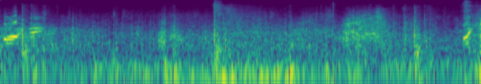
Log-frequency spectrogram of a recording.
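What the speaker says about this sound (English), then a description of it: "Also got my cluster artillery coming in to hit this as well." Cluster artillery in the WARNO video game lands as a rolling series of rumbling booms and crackling bursts, with speech running over the top.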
